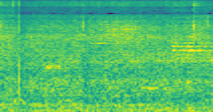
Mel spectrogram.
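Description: Steady low rumble of city street traffic, with one faint click shortly after the start.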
